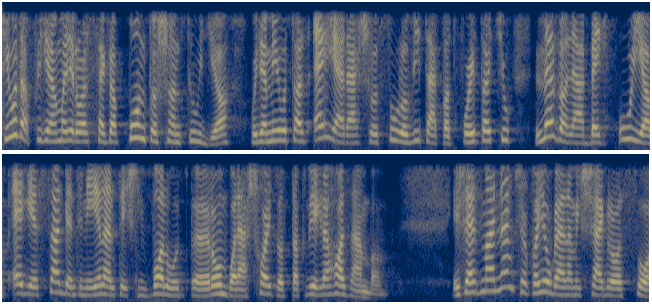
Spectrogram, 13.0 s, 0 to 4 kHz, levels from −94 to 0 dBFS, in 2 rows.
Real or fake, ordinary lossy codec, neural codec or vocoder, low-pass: fake; none; codec, 16 kHz, 2 kbps, FunCodec, trained on LibriTTS, 25 frames a second; 3.6 kHz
